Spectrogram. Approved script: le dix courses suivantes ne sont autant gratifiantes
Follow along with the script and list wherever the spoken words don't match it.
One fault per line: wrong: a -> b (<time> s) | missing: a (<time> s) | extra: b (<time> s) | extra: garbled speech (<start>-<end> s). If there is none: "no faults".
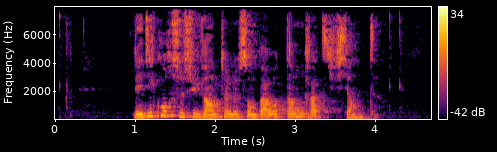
wrong: le -> les (1.0 s)
extra: pas (2.5 s)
